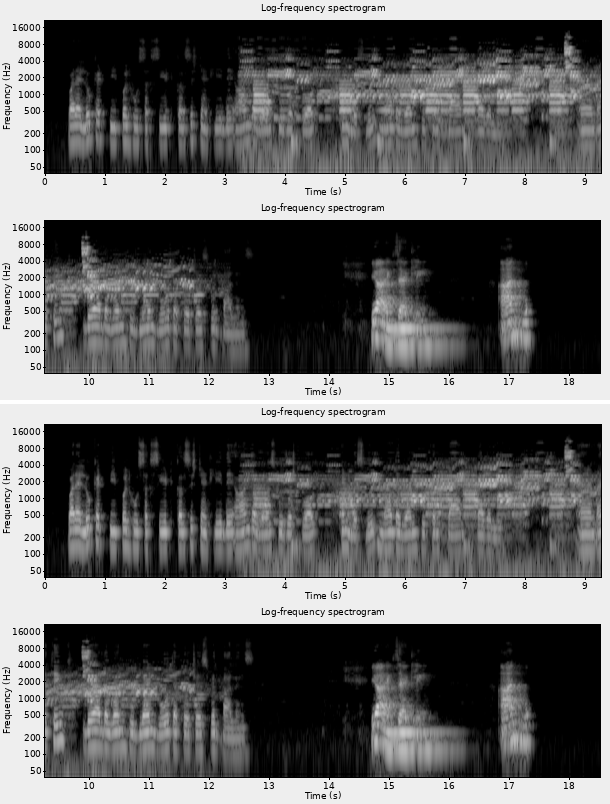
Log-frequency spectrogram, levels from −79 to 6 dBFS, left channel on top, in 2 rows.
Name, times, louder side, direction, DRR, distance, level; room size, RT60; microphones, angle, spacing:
voice 1, 0.4-4.6 4.9-7.6 8.8-12.7, right 5 dB, 85° right, 0.5 m, -32 dB
sound 1, 3.2-11.9, left 5 dB, 65° left, 0.8 m, -24 dB
voice 2, 14.7-16.1 16.8-17.3, right 1 dB, ahead, 0.8 m, -22 dB
2.8 x 2.4 x 2.6 m
head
